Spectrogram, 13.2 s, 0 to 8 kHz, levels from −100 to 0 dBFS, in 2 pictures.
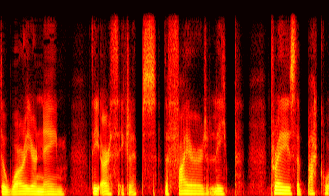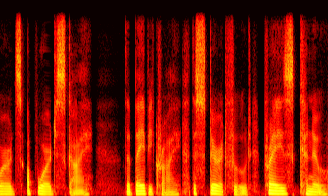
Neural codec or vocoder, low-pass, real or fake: codec, 16 kHz in and 24 kHz out, 1 kbps, XY-Tokenizer; 7.2 kHz; fake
